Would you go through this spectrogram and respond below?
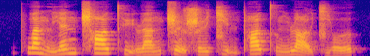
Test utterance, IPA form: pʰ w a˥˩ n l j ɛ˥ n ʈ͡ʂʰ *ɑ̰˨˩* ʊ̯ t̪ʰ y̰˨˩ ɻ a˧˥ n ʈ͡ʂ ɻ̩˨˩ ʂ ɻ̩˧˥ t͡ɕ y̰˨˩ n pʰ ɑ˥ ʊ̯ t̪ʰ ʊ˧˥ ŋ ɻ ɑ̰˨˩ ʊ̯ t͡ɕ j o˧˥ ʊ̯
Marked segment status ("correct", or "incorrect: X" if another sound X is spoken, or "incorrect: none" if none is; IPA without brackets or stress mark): incorrect: ɑ˥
